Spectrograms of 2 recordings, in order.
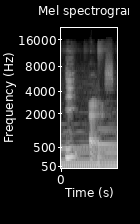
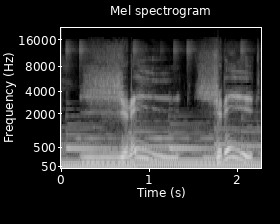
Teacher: Como se você tivesse i, ele causa uma fricção com seu palato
